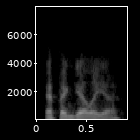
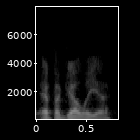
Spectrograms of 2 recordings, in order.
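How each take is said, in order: First: The double g is said as an ng sound. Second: The double g is said as hard g sounds. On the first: The speaker calls it right. "In the Greek, that turns into an NG pronunciation" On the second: The speaker calls it wrong. "you don't pronounce it as like GG. You don't say epangelia"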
